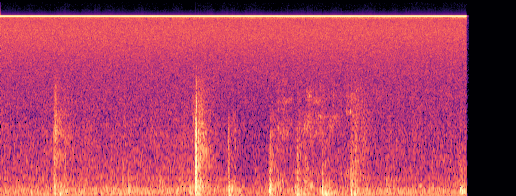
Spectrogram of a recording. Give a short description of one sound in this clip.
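Thuds and knocks sound on a wooden stage in a large hall.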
